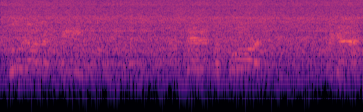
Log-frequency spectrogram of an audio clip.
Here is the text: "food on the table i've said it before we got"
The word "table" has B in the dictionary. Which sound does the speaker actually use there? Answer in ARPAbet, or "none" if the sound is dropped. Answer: none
